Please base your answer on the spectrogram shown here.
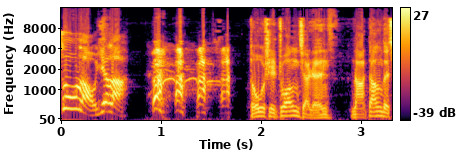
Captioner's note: chuckles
